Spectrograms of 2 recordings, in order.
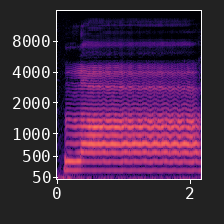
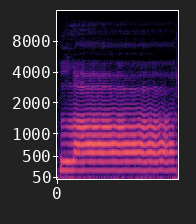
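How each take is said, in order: First: The vowel sounds slightly nasal, focused and resonant. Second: The vowel sounds plain, without added nasal focus.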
